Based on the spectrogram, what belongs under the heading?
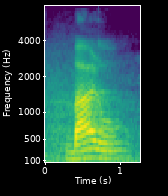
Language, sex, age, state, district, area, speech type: Marathi, male, 30-45, Maharashtra, Hingoli, urban, spontaneous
